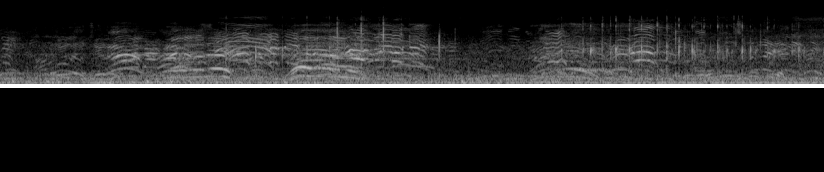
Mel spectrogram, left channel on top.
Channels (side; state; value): right; silent; 57 dB below the other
